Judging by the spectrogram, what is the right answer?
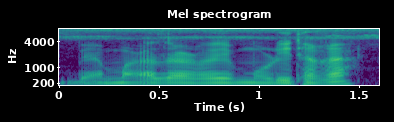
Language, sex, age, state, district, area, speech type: Assamese, male, 30-45, Assam, Darrang, rural, spontaneous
